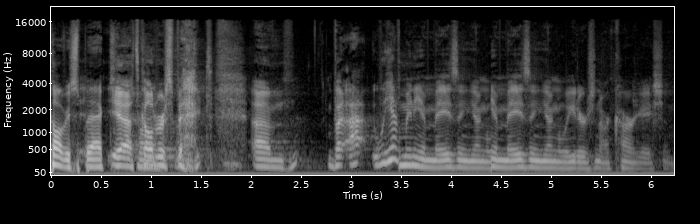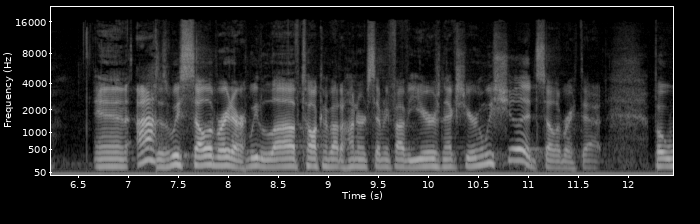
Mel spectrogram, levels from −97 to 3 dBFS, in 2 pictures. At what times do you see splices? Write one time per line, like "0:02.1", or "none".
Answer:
0:03.5
0:04.4
0:07.3
0:08.2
